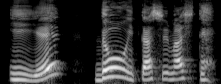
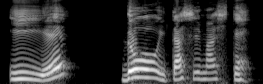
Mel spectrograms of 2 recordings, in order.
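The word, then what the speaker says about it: いいえ、どういたしまして: 이에 도 이타시마시테, 이에 도 이타시마시테 라고 발음하시면 됩니다.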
